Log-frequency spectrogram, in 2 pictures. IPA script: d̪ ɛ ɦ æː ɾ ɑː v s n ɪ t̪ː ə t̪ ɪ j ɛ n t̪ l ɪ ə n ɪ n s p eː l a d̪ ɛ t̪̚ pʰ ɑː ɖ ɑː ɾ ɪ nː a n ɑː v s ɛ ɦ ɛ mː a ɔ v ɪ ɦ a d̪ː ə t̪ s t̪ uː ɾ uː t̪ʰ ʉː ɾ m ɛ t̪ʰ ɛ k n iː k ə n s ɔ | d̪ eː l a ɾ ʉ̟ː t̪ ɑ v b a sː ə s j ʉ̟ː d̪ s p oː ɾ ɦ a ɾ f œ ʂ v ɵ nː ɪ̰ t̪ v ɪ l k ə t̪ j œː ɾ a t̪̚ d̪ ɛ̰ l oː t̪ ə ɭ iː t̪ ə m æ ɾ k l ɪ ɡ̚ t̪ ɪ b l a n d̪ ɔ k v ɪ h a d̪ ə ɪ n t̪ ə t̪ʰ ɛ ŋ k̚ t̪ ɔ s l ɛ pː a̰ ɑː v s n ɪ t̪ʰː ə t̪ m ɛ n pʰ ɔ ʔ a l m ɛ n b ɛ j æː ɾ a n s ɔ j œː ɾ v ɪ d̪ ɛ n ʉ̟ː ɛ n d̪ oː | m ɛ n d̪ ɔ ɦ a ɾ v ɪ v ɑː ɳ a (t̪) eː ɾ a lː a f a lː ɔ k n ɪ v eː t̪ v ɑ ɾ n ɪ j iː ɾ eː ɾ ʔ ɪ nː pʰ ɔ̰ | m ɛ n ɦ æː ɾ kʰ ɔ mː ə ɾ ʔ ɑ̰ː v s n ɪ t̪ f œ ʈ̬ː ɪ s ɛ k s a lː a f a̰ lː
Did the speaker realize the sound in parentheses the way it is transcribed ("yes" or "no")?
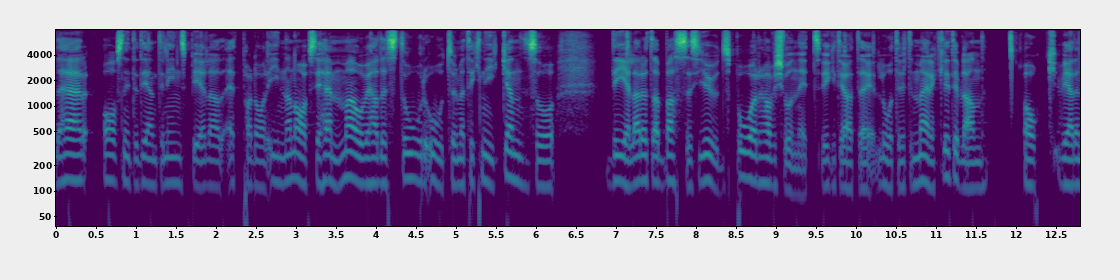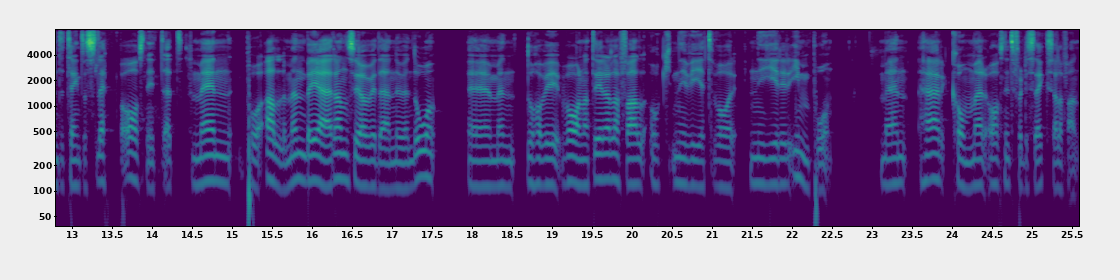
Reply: yes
